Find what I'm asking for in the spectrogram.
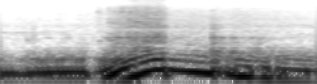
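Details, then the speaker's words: Vauxhall Corsa project car revved hard with its exhaust fallen out underneath and no muffler: a sharp rev swelling into a raw, booming, unmuffled bark, which is loud exhaust from the damaged, detached exhaust with the muffler missing. "Underneath, the exhaust has fallen out, which means the Corsa makes this hideous noise because there's no muffler, nothing."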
